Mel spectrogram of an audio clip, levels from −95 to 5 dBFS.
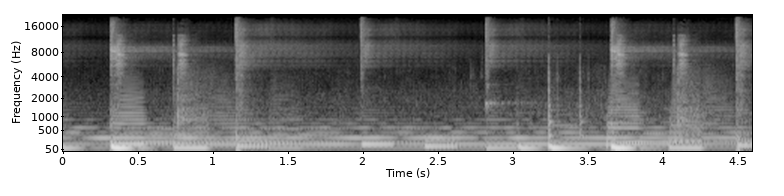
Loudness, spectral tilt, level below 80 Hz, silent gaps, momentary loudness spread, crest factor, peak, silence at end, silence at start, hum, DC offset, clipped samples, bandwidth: -24 LUFS; -5 dB/octave; -26 dBFS; none; 9 LU; 18 dB; -4 dBFS; 0 s; 0 s; none; under 0.1%; under 0.1%; over 20 kHz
